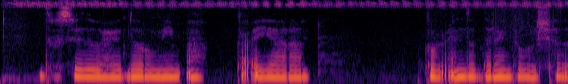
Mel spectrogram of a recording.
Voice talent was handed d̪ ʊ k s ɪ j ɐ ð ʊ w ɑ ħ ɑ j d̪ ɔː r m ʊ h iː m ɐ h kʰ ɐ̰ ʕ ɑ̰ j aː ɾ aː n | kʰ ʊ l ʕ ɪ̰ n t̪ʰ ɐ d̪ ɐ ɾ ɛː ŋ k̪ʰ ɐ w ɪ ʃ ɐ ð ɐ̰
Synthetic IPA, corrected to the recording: d̪ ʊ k s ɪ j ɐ ð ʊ w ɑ ħ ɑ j d̪ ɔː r m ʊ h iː m ɐ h kʰ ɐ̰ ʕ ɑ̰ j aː ɾ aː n | kʰ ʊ l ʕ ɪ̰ n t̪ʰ ɐ d̪ ɐ ɾ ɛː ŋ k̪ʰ ɐ w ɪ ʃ ɐ ð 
